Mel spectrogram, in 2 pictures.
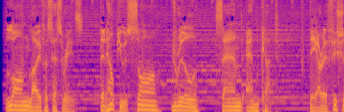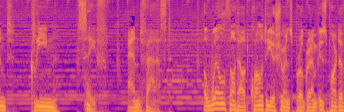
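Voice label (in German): English US Werbung Dynamisch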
